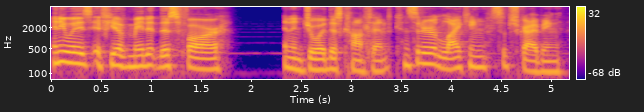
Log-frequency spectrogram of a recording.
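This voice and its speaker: A man's voice: fairly high pitch, normal speed, fairly bright tone, soft background music. A man giving casual playthrough commentary as a gaming host, thinking aloud in short, informal remarks.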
